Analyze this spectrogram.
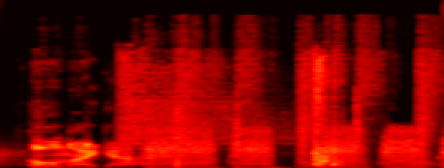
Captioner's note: gunshot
